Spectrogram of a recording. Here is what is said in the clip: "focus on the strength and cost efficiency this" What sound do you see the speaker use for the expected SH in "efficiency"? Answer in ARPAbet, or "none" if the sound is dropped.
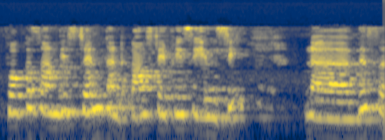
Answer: S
